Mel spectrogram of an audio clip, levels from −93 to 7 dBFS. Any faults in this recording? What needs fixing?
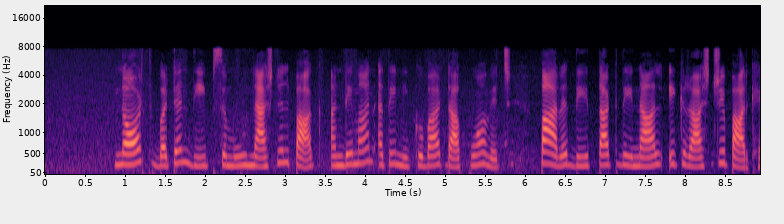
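A faint, delayed copy of the speech trails in at 5.68–6.12 s and briefly at 8.32–8.37 s, lagging 319 ms and sitting roughly 30 and 35 dB below the direct sound respectively. This echo leak likely comes from a loudspeaker-side echo canceller letting residual pickup return. Using headphones on the far end, or improving that device's echo cancellation, would prevent it.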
